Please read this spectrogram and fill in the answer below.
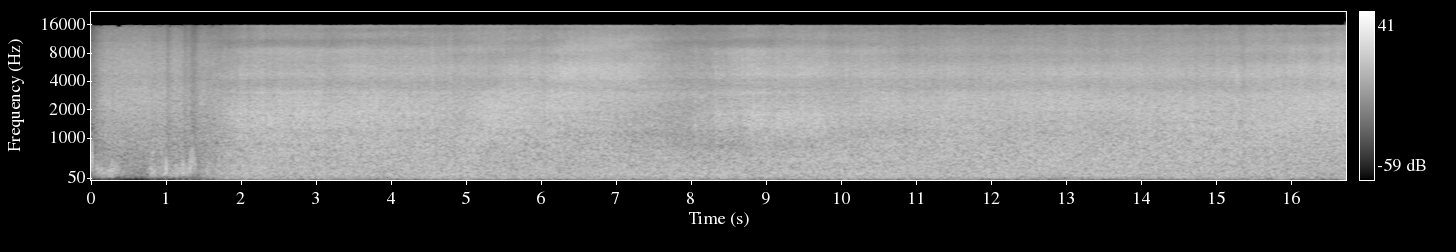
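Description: Ocean surf breaking: a steady rush of whitewater that grows louder about a second and a half in, with wind buffeting the microphone.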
